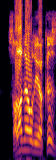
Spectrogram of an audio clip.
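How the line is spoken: Shouted. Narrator (Turkish): diye bağırdı

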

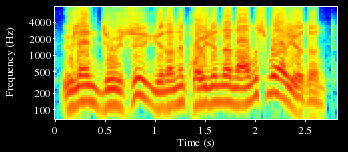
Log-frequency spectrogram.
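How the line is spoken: Shouting again. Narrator (Turkish): yine bağırdı

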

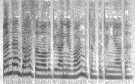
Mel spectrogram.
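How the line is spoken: Plain. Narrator (Turkish): dedi

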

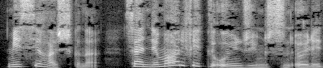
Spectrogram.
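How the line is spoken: Girl laughing. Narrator (Turkish): kız gülerek ona

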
